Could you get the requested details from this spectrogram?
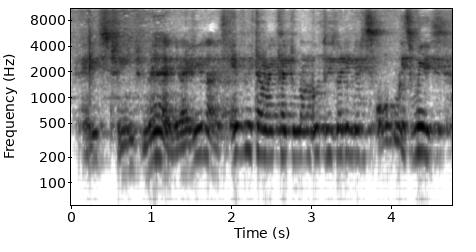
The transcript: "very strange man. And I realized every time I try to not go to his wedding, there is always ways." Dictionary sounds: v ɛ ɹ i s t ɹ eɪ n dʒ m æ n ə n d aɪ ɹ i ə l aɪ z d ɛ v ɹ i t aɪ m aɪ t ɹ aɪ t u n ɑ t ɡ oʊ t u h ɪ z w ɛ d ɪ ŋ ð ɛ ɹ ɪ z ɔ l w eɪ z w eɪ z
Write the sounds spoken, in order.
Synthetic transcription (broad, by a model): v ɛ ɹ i s t ɹ eɪ n dʒ m æ n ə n aɪ ɹ i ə l aɪ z ɛ v ɹ i t aɪ m aɪ t ɹ aɪ t u l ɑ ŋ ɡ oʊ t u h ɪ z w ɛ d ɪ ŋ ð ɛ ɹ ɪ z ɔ l w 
